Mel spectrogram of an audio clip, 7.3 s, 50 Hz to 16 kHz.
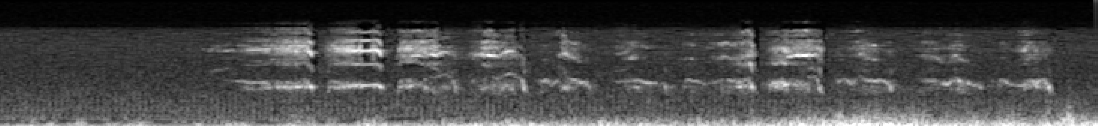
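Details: Feeding at a saker falcon nest box, 17 June 2018, 10:31: rough, harmonic calls come in two clusters, early and late, with softer calls between, above a continuous low rumble.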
